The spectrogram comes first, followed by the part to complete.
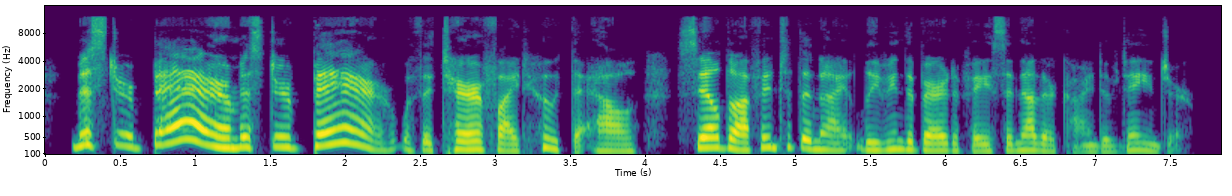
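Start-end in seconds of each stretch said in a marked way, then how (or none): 0.2-2.3 shrill, high, drawn-out, slow witch screech. Reading a story, the witch calls out to the bear: screechy witch voice. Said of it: "a screechy voice split the air".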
